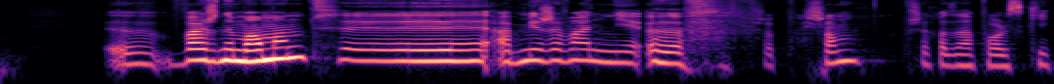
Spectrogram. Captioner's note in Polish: białoruski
